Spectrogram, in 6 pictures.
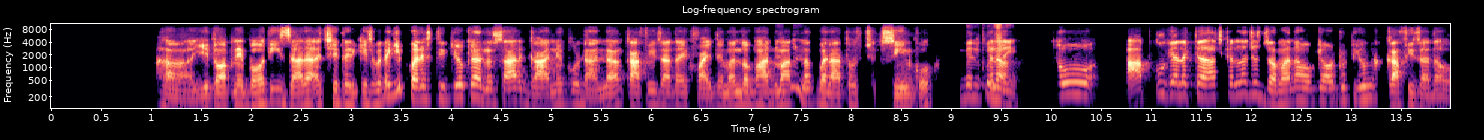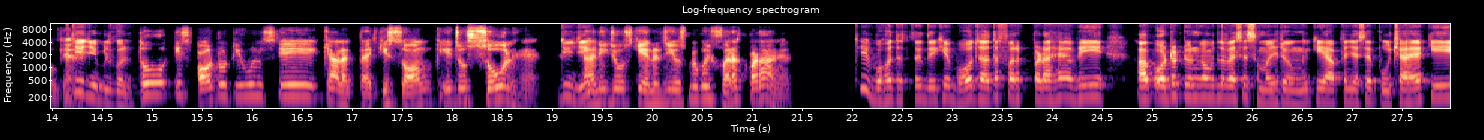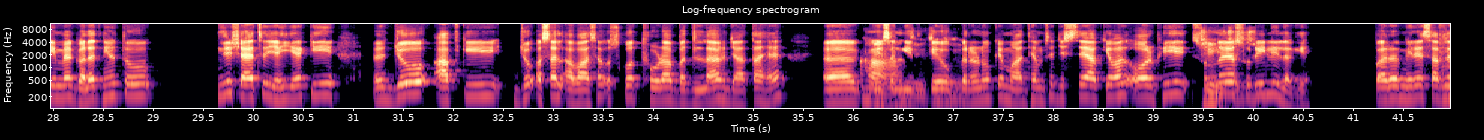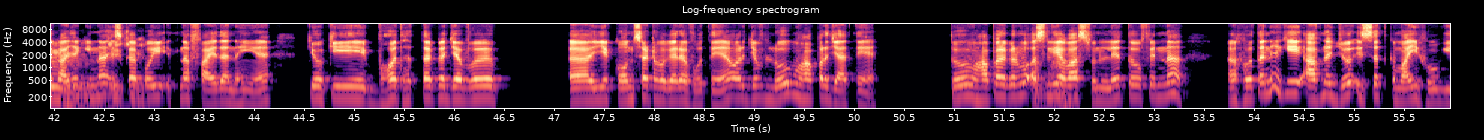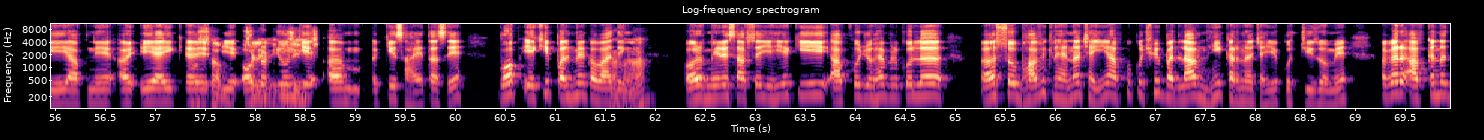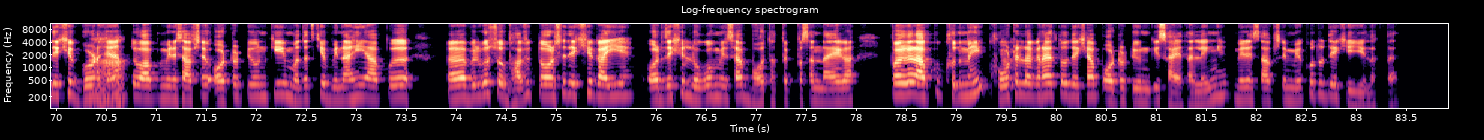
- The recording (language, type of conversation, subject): Hindi, podcast, किस फ़िल्म के गीत-संगीत ने आपको गहराई से छुआ?
- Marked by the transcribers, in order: other background noise; tapping; in English: "सॉन्ग"; in English: "सोल"; in English: "एनर्जी"; in English: "कॉन्सर्ट"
